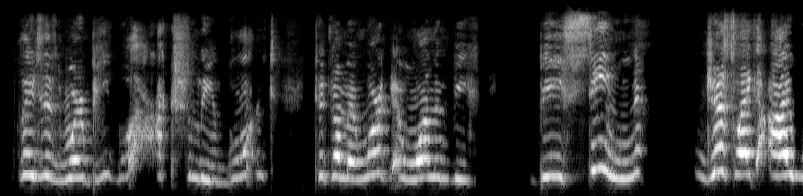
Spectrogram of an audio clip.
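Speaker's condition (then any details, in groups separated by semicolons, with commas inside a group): Cerebral palsy; spastic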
